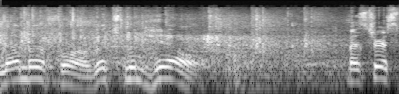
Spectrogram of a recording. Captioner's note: some Applause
